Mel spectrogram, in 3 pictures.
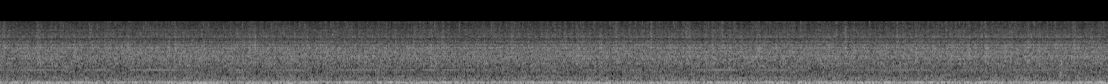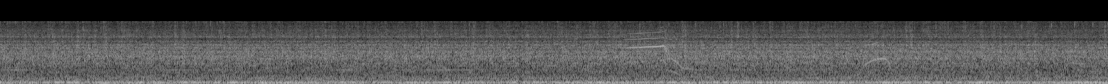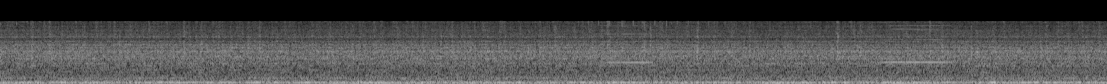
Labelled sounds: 17.3	17.7	killer whale, southern resident, 3.1 to 4.6 kHz
28.2	28.7	killer whale, southern resident, 1.0 to 1.1 kHz
30.9	31.6	killer whale, southern resident, 1.0 to 5.3 kHz

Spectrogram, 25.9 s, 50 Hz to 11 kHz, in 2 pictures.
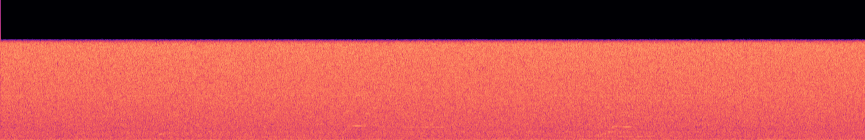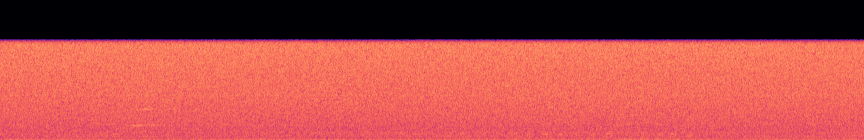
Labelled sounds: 14.9	15.2	humpback whale, 1.2 to 1.3 kHz

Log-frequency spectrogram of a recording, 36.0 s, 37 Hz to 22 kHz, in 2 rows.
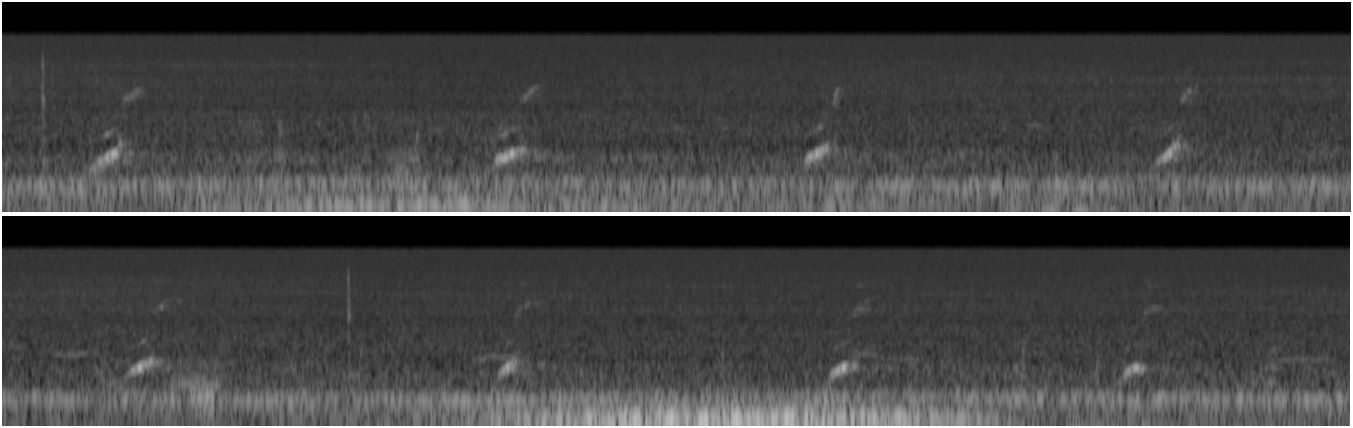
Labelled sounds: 1.6	1.9	humpback whale, 0.96 to 1.6 kHz
6.9	7.2	humpback whale, 1.1 to 1.8 kHz
15.7	16.0	humpback whale, 1.0 to 1.6 kHz
20.0	20.3	humpback whale, 1.2 to 1.7 kHz
24.8	25.2	humpback whale, 1.2 to 1.6 kHz
29.3	29.6	humpback whale, 0.96 to 1.5 kHz
33.2	33.5	humpback whale, 1.1 to 1.4 kHz

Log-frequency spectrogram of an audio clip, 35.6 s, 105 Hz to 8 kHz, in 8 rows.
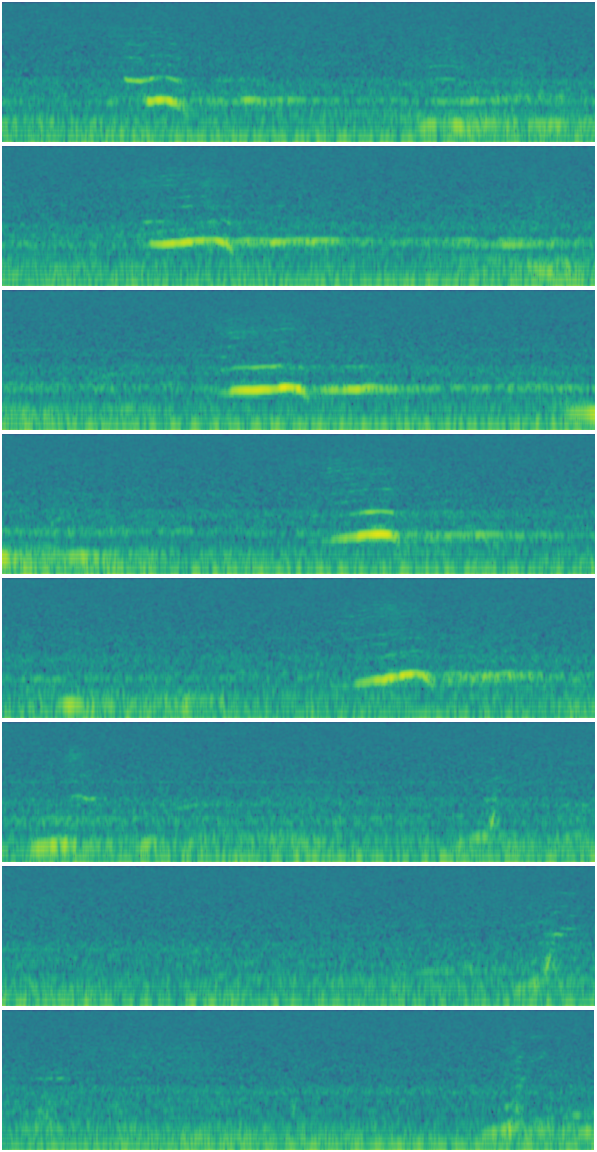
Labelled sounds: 0.0	0.3	humpback whale, 1.1 to 1.2 kHz
5.6	5.9	humpback whale, 3.0 to 3.4 kHz
10.6	10.8	humpback whale, 1.8 to 2.2 kHz
15.7	16.0	humpback whale, 2.3 to 2.8 kHz

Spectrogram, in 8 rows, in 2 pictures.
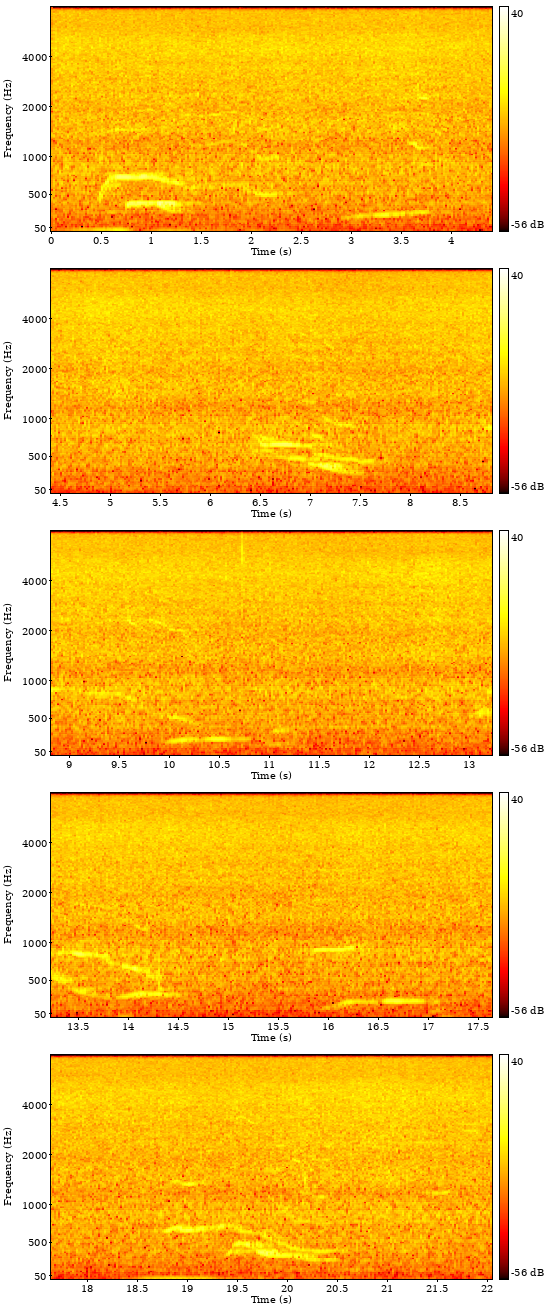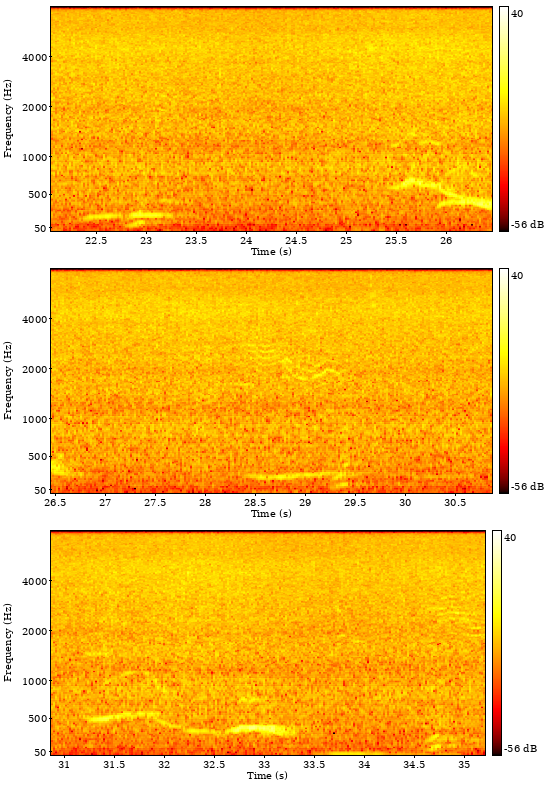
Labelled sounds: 0.6	1.1	humpback whale, 0.78 to 0.81 kHz
9.8	10.2	humpback whale, 1.8 to 2.3 kHz
15.8	16.3	humpback whale, 0.81 to 1.0 kHz
18.8	19.1	humpback whale, 1.3 to 1.4 kHz
21.3	21.6	humpback whale, 1.1 to 1.2 kHz
28.9	29.4	humpback whale, 1.8 to 2.1 kHz

